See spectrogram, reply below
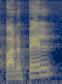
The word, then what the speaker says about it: purple: Si sabes decir paper bien, repite conmigo, paper, tienes la primera sílaba de purple. Repite conmigo, paper. Por lo tanto, purple. ¿Tú pensabas que se decía purple?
